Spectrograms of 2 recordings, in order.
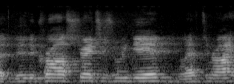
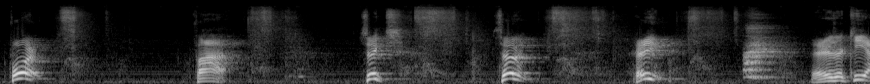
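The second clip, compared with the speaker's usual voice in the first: louder commanding instructor voice; dojo instructor calling the count; 8 dB louder than usual. Acted. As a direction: drive the class through the kata, count by count. Leads kata for class and viewers.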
